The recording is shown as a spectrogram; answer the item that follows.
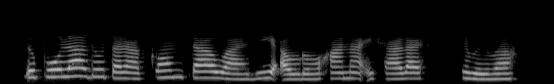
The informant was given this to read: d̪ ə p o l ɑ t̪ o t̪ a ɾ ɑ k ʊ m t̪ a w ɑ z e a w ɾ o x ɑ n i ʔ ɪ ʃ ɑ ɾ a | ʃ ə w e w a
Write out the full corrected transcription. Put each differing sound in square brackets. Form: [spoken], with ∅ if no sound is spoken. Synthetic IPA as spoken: d̪ ə p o l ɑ [d̪] o t̪ a ɾ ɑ k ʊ m t̪ a w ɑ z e a w ɾ o x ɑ n [a] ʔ ɪ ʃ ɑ ɾ a | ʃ ə w e w a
